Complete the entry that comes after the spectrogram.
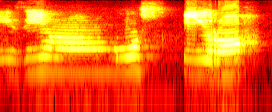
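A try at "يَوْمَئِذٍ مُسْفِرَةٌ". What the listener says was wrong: Tapi ini I. Jangan ditekan. I, biasa aja. Yauma idzin. Yauma idzin.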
